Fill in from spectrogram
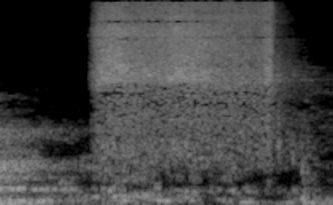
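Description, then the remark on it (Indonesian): A voice imitates a snake's hiss: one loud, sustained breathy hiss lasting over a second, rising abruptly and cutting off sharply, over a faint low room murmur. “Ternyata ada suara desisan apa? Ular.”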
